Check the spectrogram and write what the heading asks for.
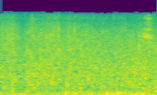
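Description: Steady rushing noise of a flowing creek.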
